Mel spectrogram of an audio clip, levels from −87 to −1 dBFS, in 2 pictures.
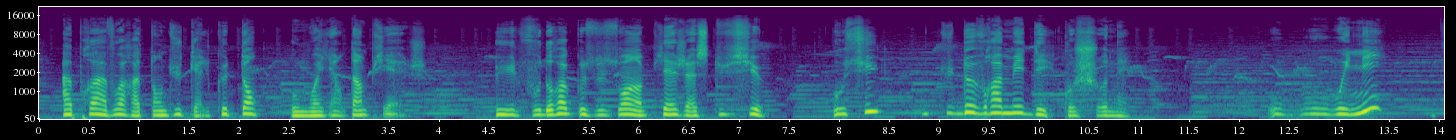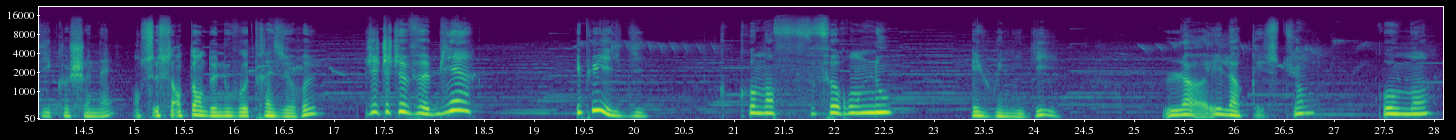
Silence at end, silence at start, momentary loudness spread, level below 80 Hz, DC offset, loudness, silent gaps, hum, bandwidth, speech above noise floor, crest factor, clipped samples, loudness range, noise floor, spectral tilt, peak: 0.1 s; 0.25 s; 15 LU; -50 dBFS; under 0.1%; -18 LUFS; none; none; 14.5 kHz; 32 dB; 18 dB; under 0.1%; 4 LU; -50 dBFS; -6.5 dB/octave; 0 dBFS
